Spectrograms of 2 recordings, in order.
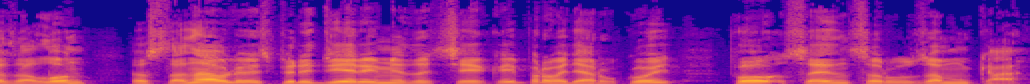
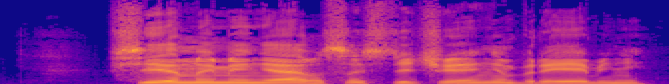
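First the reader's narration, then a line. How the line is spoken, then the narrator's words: Philosophical remark. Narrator (Russian): философски заметила Гера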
